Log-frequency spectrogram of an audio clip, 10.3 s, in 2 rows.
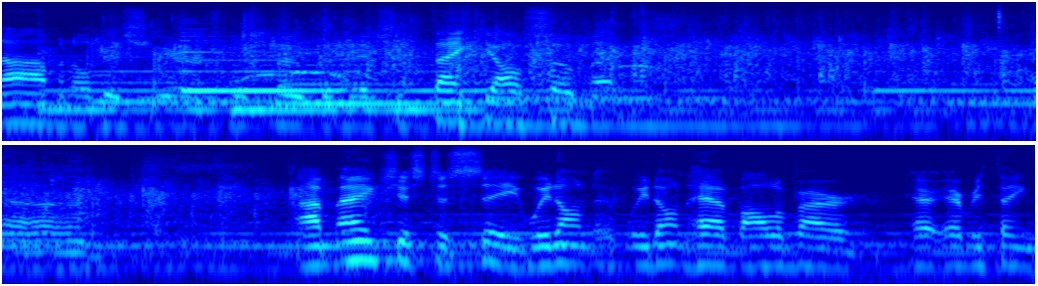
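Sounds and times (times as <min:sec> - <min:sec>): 
speech: 0:00.0 - 0:03.6, 0:06.6 - 0:10.3
audience applause: 0:00.0 - 0:07.2.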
